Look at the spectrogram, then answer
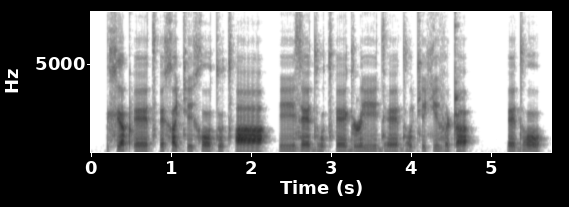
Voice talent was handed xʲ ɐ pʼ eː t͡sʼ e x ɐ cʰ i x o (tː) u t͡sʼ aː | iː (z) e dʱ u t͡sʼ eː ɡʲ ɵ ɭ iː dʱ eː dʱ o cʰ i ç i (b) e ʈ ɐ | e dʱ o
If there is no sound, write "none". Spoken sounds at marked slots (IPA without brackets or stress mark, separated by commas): t, z, v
